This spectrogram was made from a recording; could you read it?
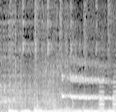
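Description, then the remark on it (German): An old car's engine roars loudly as tires squeal in a sustained, rising screech, like the vehicle skidding around a turn, with no one speaking. “So sind wir früher Auto gefahren.”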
